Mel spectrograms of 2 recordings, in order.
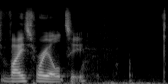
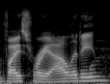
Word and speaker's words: Viceroyalty: brand occasion also the the album's pronounced Viceroyalty not vice reality I pronounced it like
